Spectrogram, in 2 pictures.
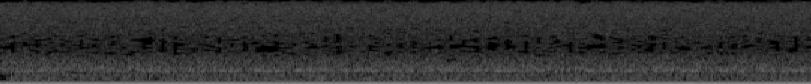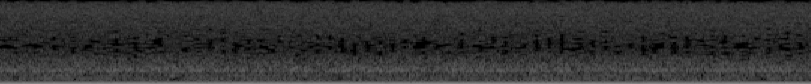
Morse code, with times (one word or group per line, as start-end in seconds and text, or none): none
